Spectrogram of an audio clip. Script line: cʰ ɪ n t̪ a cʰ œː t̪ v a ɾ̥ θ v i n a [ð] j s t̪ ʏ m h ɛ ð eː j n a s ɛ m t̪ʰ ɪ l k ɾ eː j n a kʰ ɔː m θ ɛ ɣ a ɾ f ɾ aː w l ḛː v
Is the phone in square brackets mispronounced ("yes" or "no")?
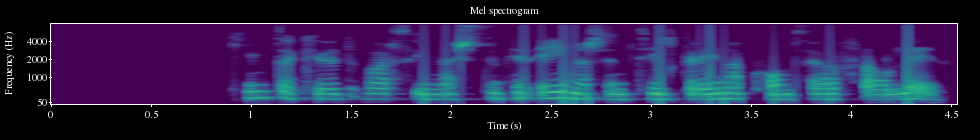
yes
